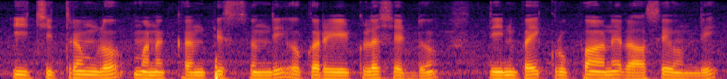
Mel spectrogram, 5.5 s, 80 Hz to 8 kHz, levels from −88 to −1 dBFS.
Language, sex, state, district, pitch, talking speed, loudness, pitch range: Telugu, male, Telangana, Mahabubabad, 120 Hz, 130 wpm, -18 LUFS, 115-125 Hz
